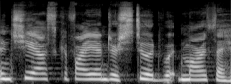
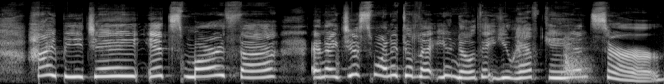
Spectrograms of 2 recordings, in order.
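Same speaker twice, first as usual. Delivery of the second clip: mock bright, happy, high-pitched, gleeful cheerful voice; 9 semitones higher than usual. Retelling a phone call giving cancer results: imitating Martha's gleeful voice. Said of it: "she said with a gleeful voice".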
